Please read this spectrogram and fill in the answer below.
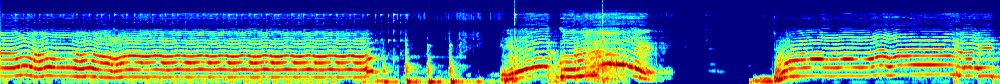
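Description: A male folk singer's voice holds a long, drawn-out sung note, then sings a phrase that rises and falls. A brief silence follows, and then another long held note.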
